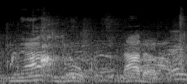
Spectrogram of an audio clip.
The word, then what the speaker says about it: Nado: How do I pronounce Julian's last name? Nado. Nad. Okay. Yeah. So, not I was saying Nadau. Is that wrong?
